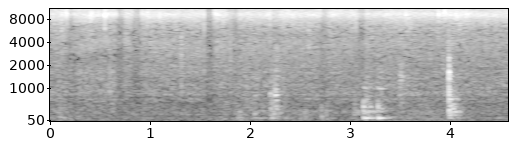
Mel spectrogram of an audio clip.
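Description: Onion and vegetables sizzle while frying in a pan for a beef stew, with a steady hiss and a few soft stirring scrapes, no voices.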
